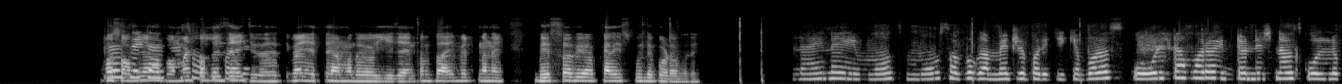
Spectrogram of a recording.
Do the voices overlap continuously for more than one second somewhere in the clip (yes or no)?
yes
